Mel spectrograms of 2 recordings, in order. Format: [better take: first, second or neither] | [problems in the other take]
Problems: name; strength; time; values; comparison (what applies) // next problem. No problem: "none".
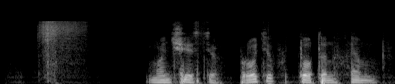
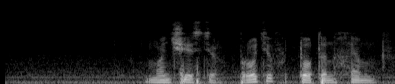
second | noise reduction (neural mask model RNNoise)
